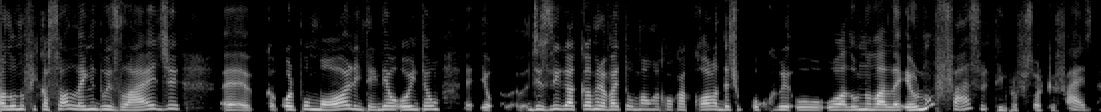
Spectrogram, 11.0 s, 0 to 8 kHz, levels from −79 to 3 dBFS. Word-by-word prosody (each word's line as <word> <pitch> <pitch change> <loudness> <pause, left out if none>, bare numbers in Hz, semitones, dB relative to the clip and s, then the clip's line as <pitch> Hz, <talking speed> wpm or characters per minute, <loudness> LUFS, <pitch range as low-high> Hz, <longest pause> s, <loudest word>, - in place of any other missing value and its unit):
aluno, 230 +2 +3
fica 220 0 -3
só 235 +3 +1
lendo 230 -2 0
o 230 - +2
slide, 220 +7 +1 0.4
eh, 185 -3 +1 0.3
corpo 230 +1 +1
mole, 220 +5 +4
entendeu, 215 +1 0
ou 220 0 +3
então, 230 +1 -1 0.3
eh, - - -9
eu 485 - -2 0.2
eu - - -11
desliga 235 +3 +2
a - - -2
câmera, 240 -1 +2
vai 220 0 +2
tomar 220 -1 -4
uma 210 0 -6
Coca-Cola, 210 +2 0
deixa 215 0 -3
o 200 - -3
q 210 +1 -2
o 190 +1 -2
o - - +6
aluno 205 +1 +2
lá 200 -1 +7
len 190 +1 +2
eu 190 +1 +4
não 260 +7 +5
faço, 255 0 -4
tem 185 -3 -7
professor 170 0 -8
que - - -11
faz. 180 0 -3
215 Hz, 200 wpm, -23 LUFS, 195-235 Hz, 0.4 s, lá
